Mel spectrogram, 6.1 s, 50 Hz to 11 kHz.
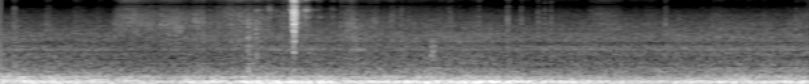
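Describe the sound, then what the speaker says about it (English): A 2025 VW Jetta SEL makes a U-turn in a cul-de-sac in sport mode, its engine a low, steady rumble heard from inside the cabin with a little road noise and no talking. "And then I'm gonna do a U-turn in this cul-de-sac here."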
